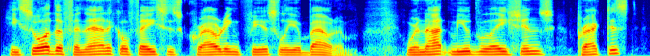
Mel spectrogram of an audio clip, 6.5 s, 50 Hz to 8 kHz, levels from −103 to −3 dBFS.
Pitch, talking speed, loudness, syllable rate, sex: 140 Hz, 120 wpm, -19 LUFS, 4.8 syllables/s, male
